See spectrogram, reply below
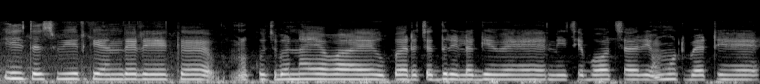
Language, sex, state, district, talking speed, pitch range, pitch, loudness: Hindi, female, Rajasthan, Bikaner, 160 wpm, 225-240 Hz, 230 Hz, -15 LUFS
